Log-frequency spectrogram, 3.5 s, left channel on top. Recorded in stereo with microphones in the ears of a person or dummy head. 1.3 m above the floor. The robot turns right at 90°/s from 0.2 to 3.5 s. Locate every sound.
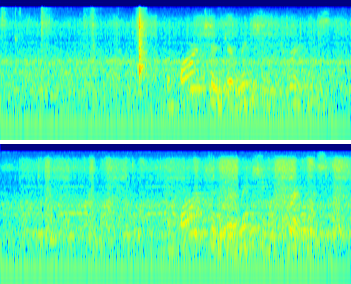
1.7 s a man speaking: 85° left, 4 m; by 3.3 s 120° right, 4 m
